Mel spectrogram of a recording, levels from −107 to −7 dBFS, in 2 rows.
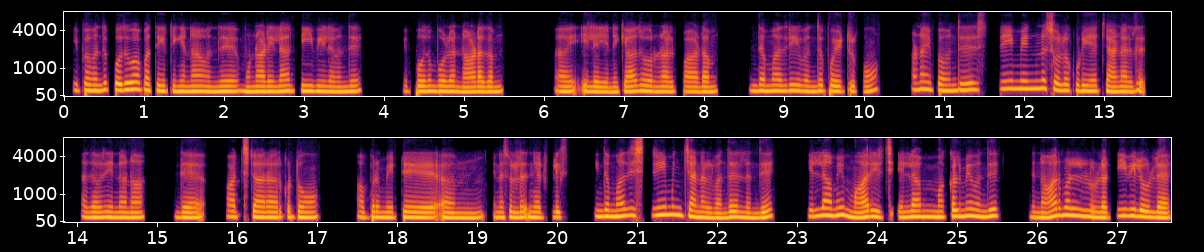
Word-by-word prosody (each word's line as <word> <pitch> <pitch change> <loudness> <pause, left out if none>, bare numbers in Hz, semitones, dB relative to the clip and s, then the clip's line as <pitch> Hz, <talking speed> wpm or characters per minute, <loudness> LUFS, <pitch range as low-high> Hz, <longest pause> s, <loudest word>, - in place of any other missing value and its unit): இப்பொ 215 +1 -1
வந்து 205 +3 +1
பொதுவா 240 +3 +3
பாத்துக்கிட்டீங்கன்னா 190 -4 +1
வந்து, 175 +1 +1 0.3
முன்னாடிலாம் 180 +2 +1
டீவியில 190 -2 +1
வந்து, 175 +2 0 0.7
எப்போதும் 185 +1 0
போல 185 -1 +2 0.2
நாடகம், 175 +1 +1 0.7
அ - - -1 0.3
இல்ல 175 -1 +1
என்னைக்காவது 175 +4 0
ஒரு 185 -1 0
நாள் 175 0 -1
பாடம், 170 0 -1 0.5
இந்த 195 +1 0
மாதிரி 200 +1 0 0.2
வந்து 180 +2 0
போயிட்டுருக்கும். 185 +1 -2 0.5
ஆனா 240 +2 -1
இப்போ 225 -2 -2
வந்து, 215 +2 0 0.2
ஸ்ட்ரீமிங்னு 275 +1 -2
சொல்லக்கூடிய 205 -3 0 0.2
சேனலு. 180 +2 +1 0.6
அதாவது 185 +1 +1
என்னன்னா, 180 0 +1 0.5
இந்த 180 0 0 0.5
Hotstarஅ 190 -1 +1
இருக்கட்டும், 190 -1 0 0.6
அப்புறமேட்டு 180 0 0 0.5
ம் 170 0 +1 0.2
என்ன 180 -1 -1
சொல்ற 185 -1 +2
Netflix 185 0 -2 0.4
இந்த 215 +1 +2
மாதிரி 235 +3 +2
ஸ்ட்ரீமிங்னு 265 0 0
சேனல் 190 -5 +3
வந்ததுலேருந்து, 175 0 +2 0.6
எல்லாமே 250 +2 +2 0.2
மாறிர்ச்சு. 195 +1 +1
எல்லா 195 +2 +2 0.3
மக்களுமே 220 +4 +2
வந்து 205 +2 +2 0.4
இந்த 190 -3 -4
நார்மல் 250 +6 +2 0.2
உள்ள 180 0 +3
டிவியில 235 -1 0
உள்ள 185 -1 +2
190 Hz, 115 wpm, -23 LUFS, 180-215 Hz, 0.7 s, பொதுவா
